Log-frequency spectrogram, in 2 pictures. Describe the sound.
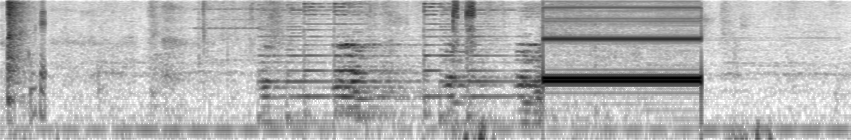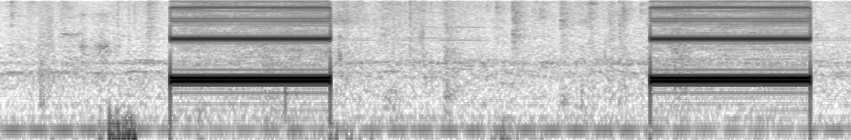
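Telephone ringback tone plays while an office call is transferred to a colleague's voicemail. Three long, steady, loud buzzing rings are separated by pauses, after a stretch of faint, cluttered noise at the start.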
